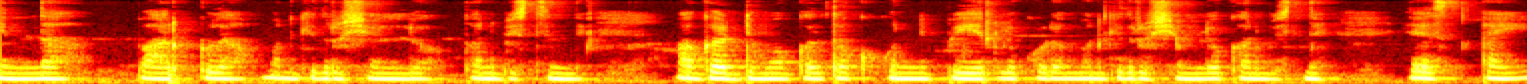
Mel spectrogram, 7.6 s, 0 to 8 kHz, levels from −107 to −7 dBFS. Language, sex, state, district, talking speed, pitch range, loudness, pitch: Telugu, female, Andhra Pradesh, Chittoor, 150 wpm, 200-210 Hz, -16 LUFS, 205 Hz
